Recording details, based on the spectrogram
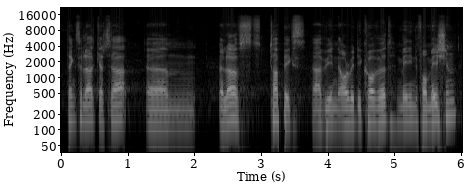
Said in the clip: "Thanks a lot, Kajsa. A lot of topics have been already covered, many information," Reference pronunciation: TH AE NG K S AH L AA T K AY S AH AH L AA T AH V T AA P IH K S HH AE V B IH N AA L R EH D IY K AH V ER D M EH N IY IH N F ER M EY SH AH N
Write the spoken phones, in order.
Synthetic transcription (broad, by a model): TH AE NG K S AH L AA T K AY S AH AH L AA T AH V T AA P IH K S HH AE V B IH N AA L R EH D IY K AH V ER D M EH N IY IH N F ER M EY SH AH N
